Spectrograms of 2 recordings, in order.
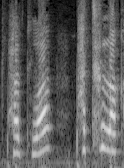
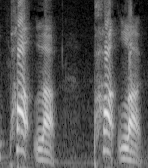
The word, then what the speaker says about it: potluck: 파틀락 하지 말고 potluck 이라는 식으로 발음해 주시면 되겠습니다.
